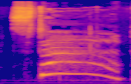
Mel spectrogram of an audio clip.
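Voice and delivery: a sudden high squealing cry of "Stop!"; piglet scream. Acted. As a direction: scream like a terrified little pig. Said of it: "screamed Wilbur".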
